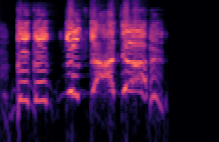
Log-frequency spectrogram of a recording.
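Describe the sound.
A single voice acts out a scream of pain as a string of five short, strained cries with wavering pitch, loud, then breaks off into silence.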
